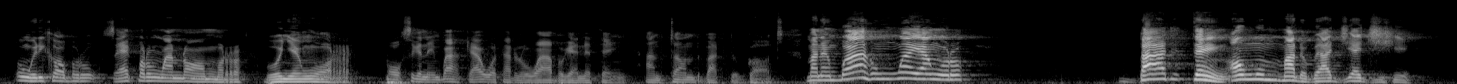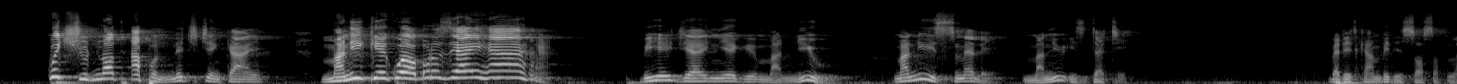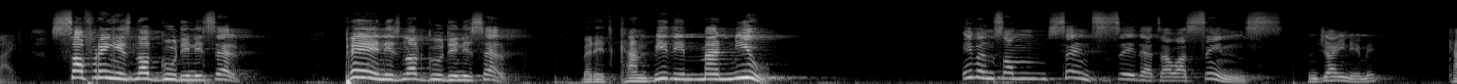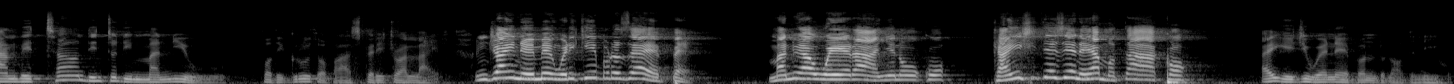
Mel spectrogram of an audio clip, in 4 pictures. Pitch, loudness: 135 Hz, -21 LUFS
